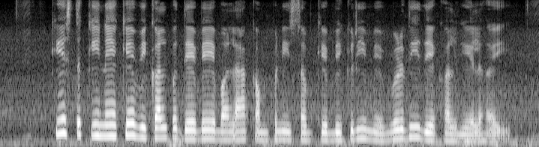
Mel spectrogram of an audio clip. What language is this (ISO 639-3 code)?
mag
